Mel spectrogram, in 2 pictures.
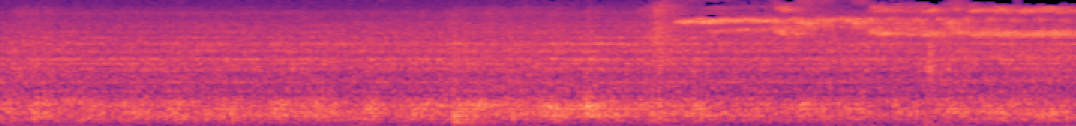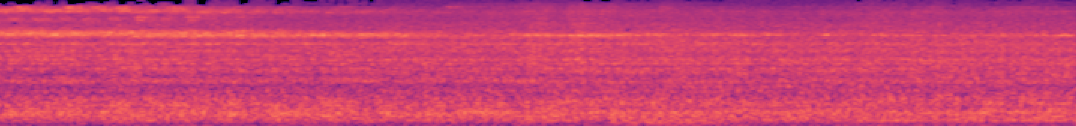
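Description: Electric commuter train running on the track, heard from inside the rear cab: a steady rumble of wheels on rail. A thin, high-pitched squeal sets in about three seconds in and fades near the end as the train pulls into a station platform.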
